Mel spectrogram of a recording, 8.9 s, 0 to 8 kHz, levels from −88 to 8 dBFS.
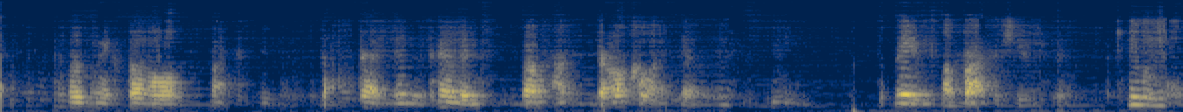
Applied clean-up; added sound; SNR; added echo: neural mask model DeepFilterNet 3.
